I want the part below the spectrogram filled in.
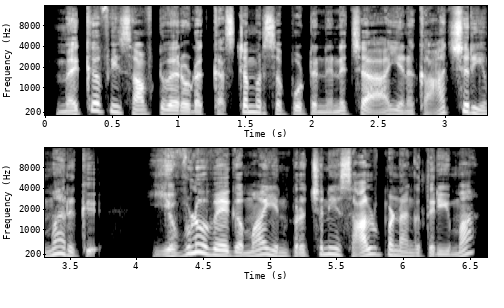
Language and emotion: Tamil, surprised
